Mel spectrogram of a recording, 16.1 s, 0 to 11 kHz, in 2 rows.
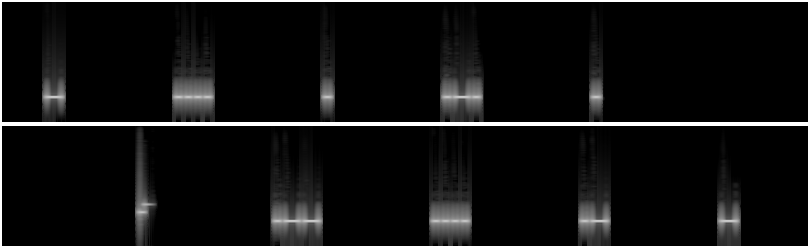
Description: Morse code, heard as a keyed tone, about 25 wpm, spaced as for 7 wpm, 700 Hz. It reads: THERE WHAT
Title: 8x Character Spacing - Top 100 Words - 25wpm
